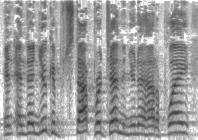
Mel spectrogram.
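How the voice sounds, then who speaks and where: A jeering, mocking middle-aged veteran who sits outside a store and taunts a boy, as a male storyteller puts him on. He pitches his voice up high and loud. It rings out in a big echoing hall. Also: expressive, moderate pace. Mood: taunting.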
